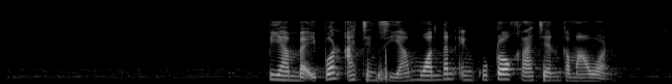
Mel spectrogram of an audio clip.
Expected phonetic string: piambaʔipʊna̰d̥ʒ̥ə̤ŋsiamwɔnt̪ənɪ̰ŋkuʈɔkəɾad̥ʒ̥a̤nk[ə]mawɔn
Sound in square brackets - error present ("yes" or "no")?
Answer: no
